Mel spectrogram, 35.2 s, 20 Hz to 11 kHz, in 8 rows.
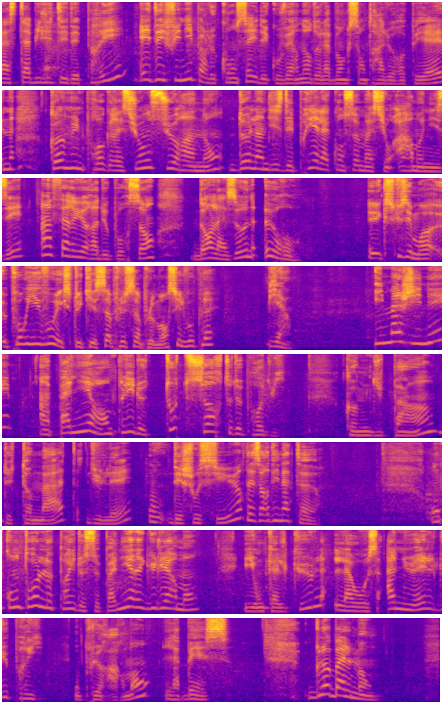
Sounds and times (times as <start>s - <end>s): Speech: 0.0s - 11.8s, 12.5s - 16.2s, 17.0s - 25.2s, 26.3s - 33.1s, 33.8s - 34.6s.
